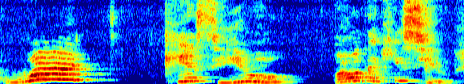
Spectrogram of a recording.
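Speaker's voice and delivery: high, loud, incredulous outburst; shocked disbelief. Retold or imitated. Woman retelling her reply to a friend's demand for a kiss, shocked.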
